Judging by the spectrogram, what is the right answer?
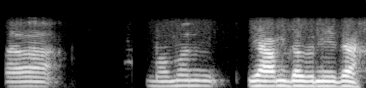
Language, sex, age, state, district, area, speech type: Manipuri, male, 45-60, Manipur, Churachandpur, rural, conversation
